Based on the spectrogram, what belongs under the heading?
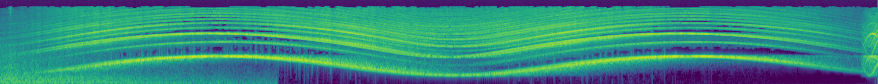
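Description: An emergency siren wailing slowly up and down, two full rises and falls, fading out near the end. Under its start, the noisy rumble of an explosion runs on for the first three and a half seconds and cuts off suddenly.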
